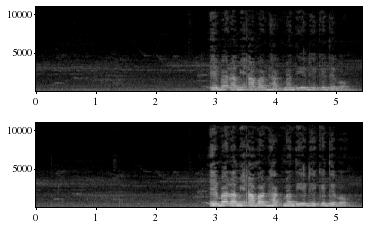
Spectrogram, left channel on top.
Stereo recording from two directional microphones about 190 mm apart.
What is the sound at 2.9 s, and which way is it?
A woman's voice, 20° right (ahead or behind).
